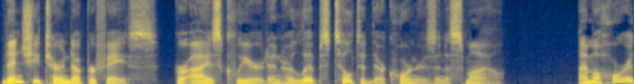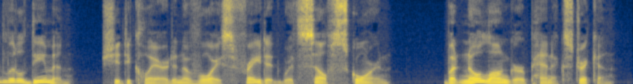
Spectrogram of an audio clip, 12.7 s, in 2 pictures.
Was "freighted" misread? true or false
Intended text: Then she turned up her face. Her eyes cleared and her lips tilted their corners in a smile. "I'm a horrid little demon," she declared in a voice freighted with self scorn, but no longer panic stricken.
false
